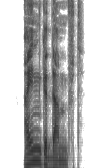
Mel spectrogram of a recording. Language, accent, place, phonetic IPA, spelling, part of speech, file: German, Germany, Berlin, [ˈaɪ̯nɡəˌdamp͡ft], eingedampft, verb, De-eingedampft.ogg
- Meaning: past participle of eindampfen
